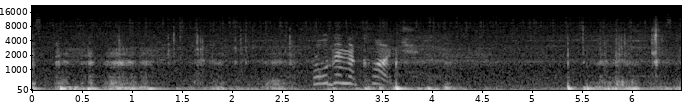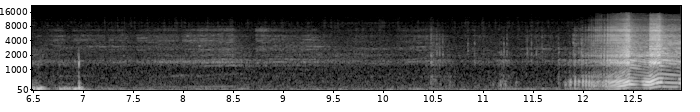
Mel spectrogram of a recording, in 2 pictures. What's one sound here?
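A small motorbike engine is kicked over and sputters without starting.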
